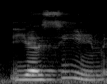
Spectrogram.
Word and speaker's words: Yasin: Yasin is like yes and seen.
